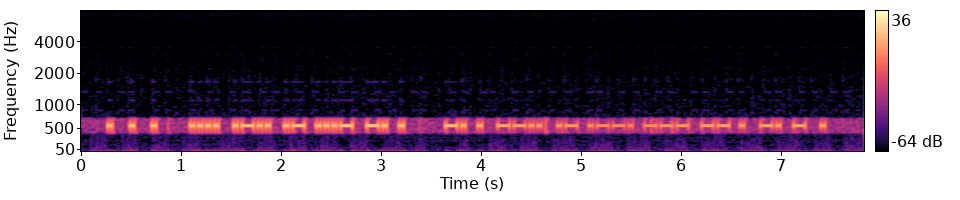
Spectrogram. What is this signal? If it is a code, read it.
Morse code, heard as a keyed tone, about 30 wpm, 550 Hz. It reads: EEE HLAVNE NEZAPOMENTE
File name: Archiv / CUC181 / ok1fhi cul181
